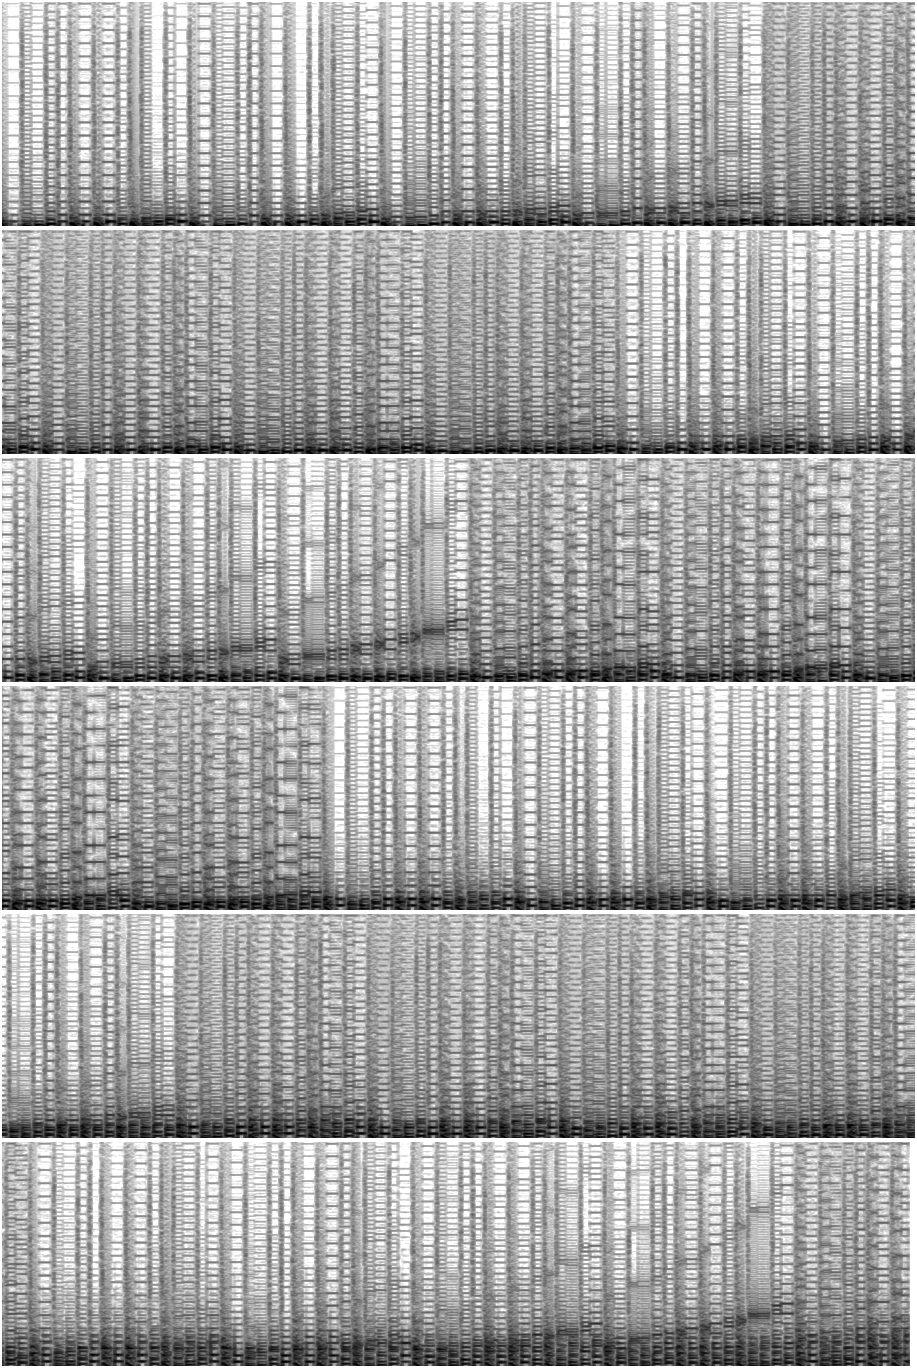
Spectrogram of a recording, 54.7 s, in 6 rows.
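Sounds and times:
SID 8580R5 chip synthesizer: 0.0 - 54.7.

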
